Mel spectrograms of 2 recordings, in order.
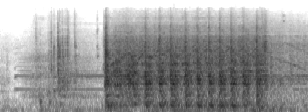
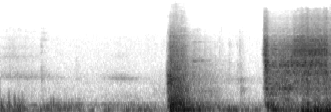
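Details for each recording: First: Car revived after years sitting: starter spins the engine at about six even beats a second for under two seconds and it never fires; fuel pump now working with pressure at the Schrader valve, consistent with no spark. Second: Old car, revived after years sitting: short burst of cranking, then it catches within a second and settles into a strong, even idle; healthy start.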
